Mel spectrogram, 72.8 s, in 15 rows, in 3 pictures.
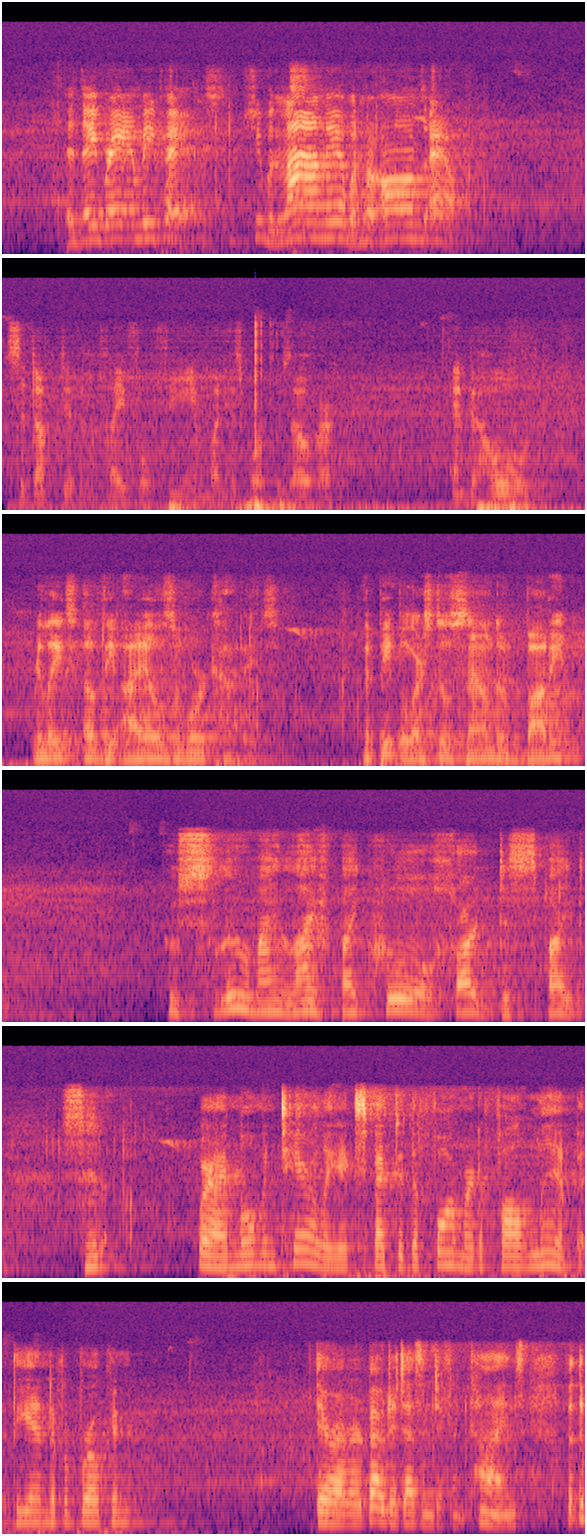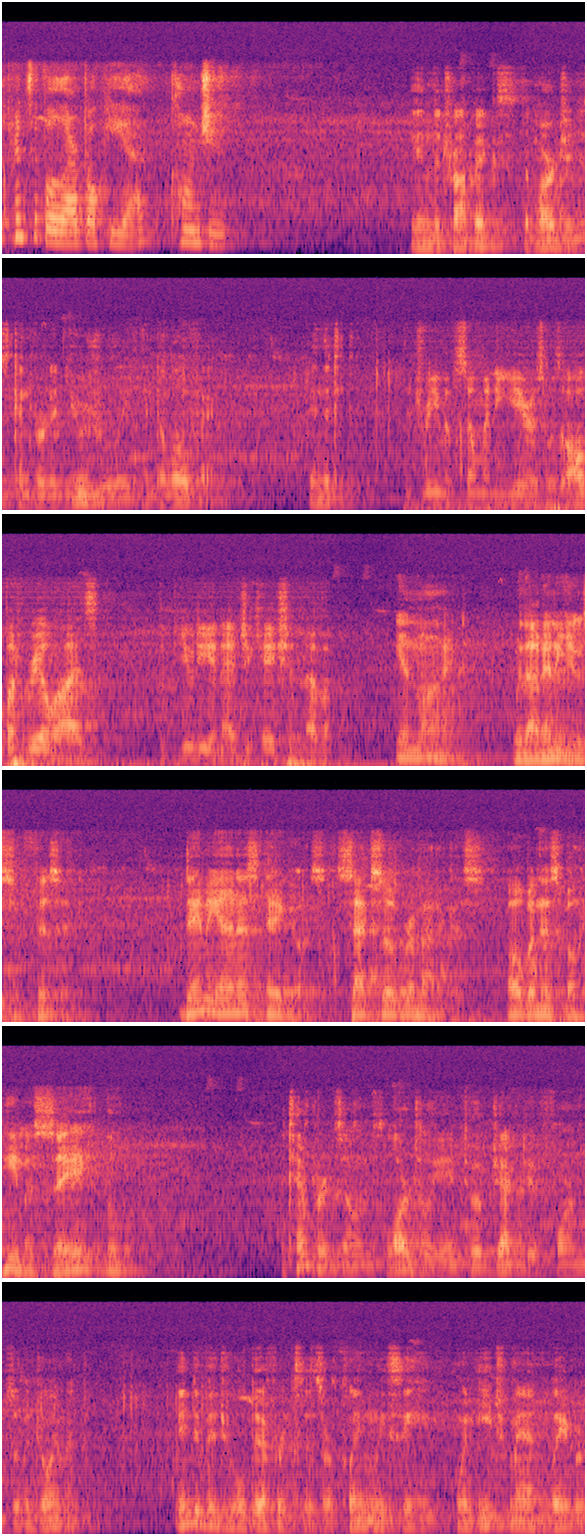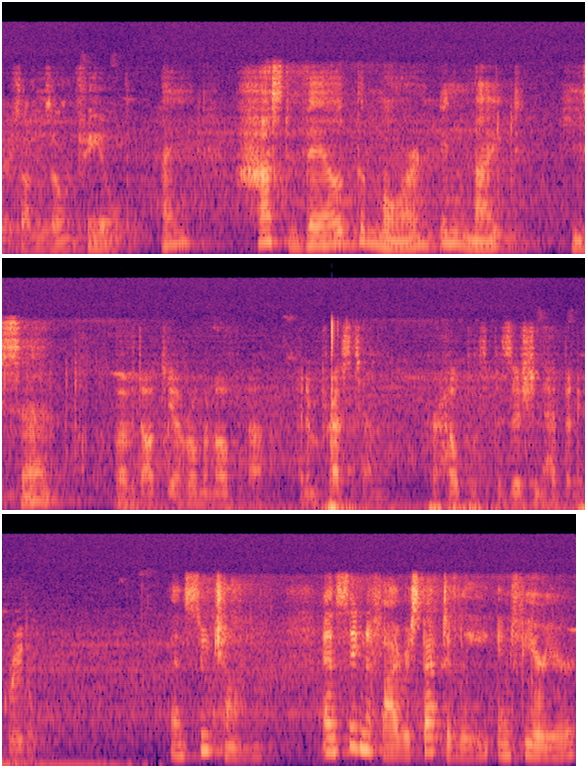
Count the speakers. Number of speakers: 7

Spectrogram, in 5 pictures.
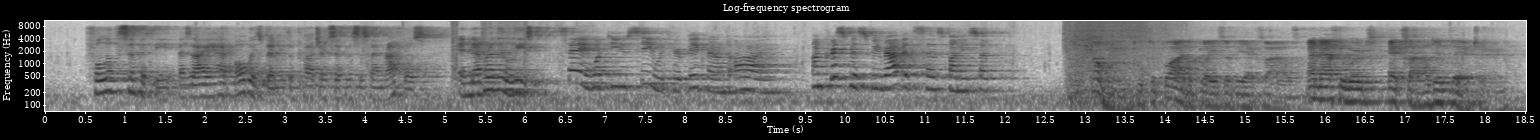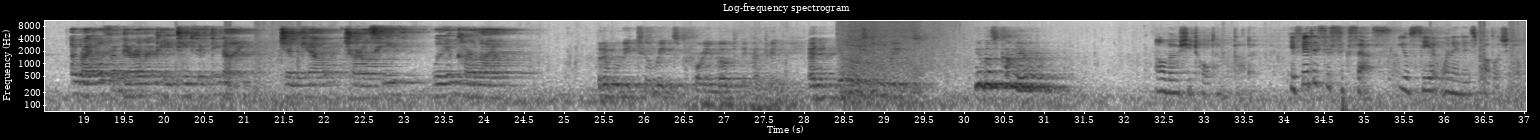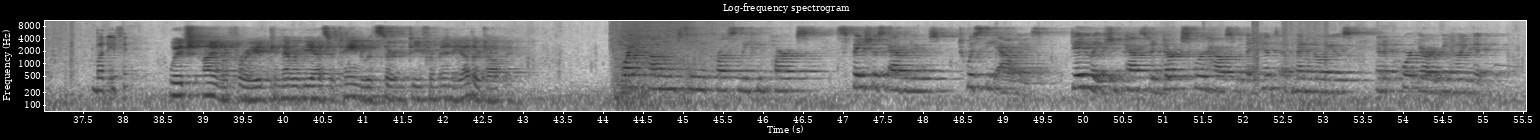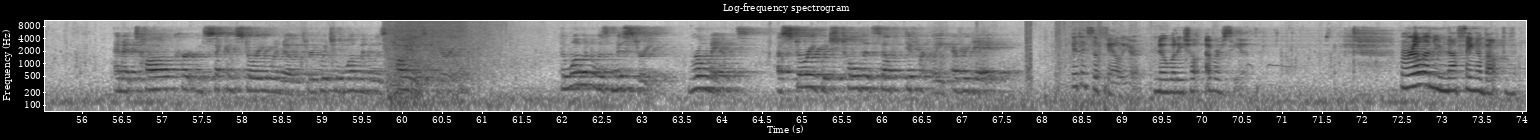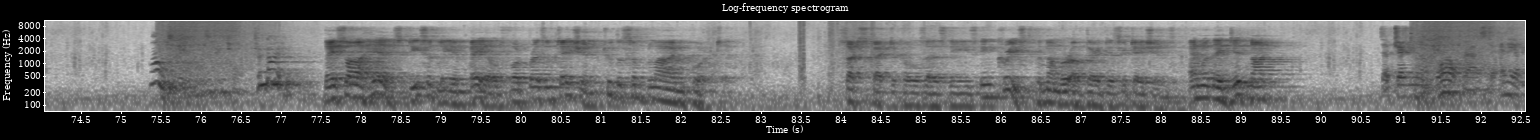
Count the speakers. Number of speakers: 8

